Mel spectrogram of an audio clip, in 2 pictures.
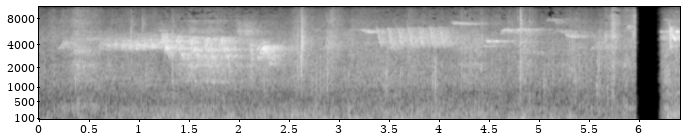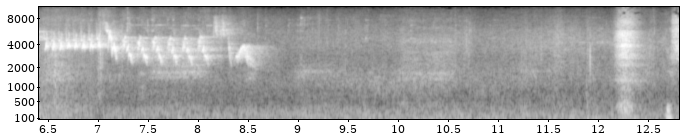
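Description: Woodland songbirds singing: several short trills of high notes, the clearest a quick run of notes falling in pitch a little after halfway, over steady low background noise.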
